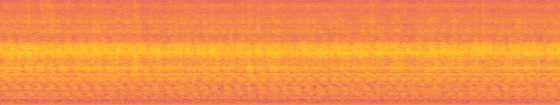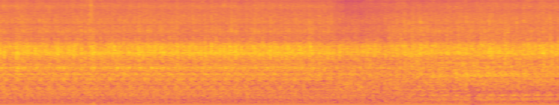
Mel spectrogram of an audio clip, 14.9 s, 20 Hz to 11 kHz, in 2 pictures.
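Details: Ford 6.9 IDI diesel cold start at 29°F with new injectors and injection pump, freshly timed; steady, even diesel clatter at cold idle with no misses or knocks, a normal healthy cold-start idle.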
